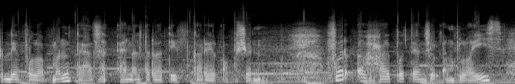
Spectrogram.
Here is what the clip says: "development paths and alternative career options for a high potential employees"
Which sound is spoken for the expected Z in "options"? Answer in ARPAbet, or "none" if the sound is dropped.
none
